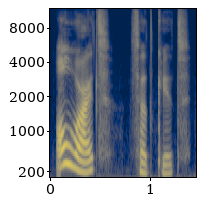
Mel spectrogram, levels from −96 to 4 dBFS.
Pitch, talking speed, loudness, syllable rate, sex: 235 Hz, 165 wpm, -18 LUFS, 3.5 syllables/s, female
